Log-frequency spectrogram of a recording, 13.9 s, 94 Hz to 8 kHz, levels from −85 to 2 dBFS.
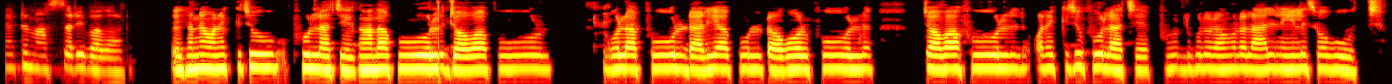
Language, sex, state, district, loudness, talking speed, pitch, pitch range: Bengali, female, West Bengal, North 24 Parganas, -16 LUFS, 120 wpm, 215 Hz, 205-220 Hz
